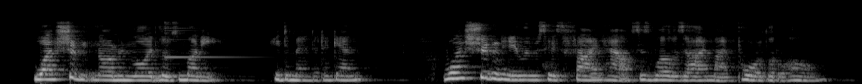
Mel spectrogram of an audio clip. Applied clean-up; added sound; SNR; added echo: none; Bell; 18 dB; reverberation time 0.5 s.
